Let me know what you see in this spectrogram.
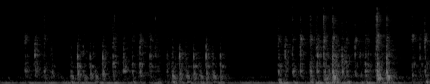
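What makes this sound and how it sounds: Fingertips rapidly type on a compact gray plastic AJAZZ 308i wireless Bluetooth keyboard with round keycaps and a hollow shell, resting on a bed. Quick, light clicking taps run in bursts, with short pauses near 0.6 and 2.5 seconds, over a faint low hum.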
